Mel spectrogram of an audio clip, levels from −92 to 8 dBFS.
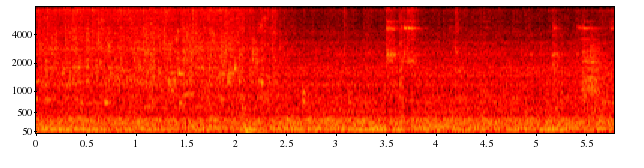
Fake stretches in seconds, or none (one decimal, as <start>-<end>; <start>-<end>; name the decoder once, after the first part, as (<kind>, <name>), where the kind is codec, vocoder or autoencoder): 4.8-5.8 (vocoder, Vocos)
